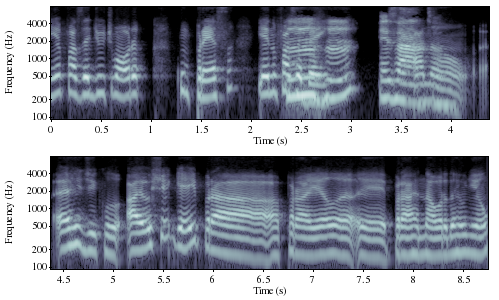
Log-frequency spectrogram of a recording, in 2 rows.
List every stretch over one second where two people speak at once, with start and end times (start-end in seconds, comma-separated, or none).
none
